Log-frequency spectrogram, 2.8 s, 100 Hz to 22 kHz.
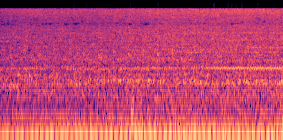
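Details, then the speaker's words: Chevrolet S10 Blazer LS petrol engine idling after a serpentine belt, tensioner and idler pulley replacement: a steady, even low rumble, with the earlier whining noise from the belt drive gone. Normal idle. "nothing flew off everything's router correcting there's some spinning I can't hear that little one that little whining noise anymore"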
